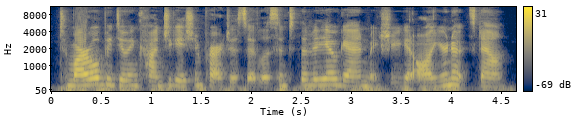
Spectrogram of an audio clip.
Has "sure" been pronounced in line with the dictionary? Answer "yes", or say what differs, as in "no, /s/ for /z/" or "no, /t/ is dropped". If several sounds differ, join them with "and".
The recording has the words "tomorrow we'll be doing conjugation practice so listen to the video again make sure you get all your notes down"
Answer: yes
